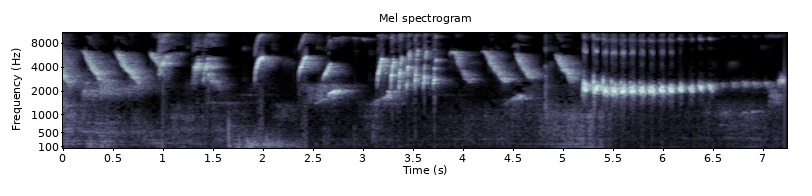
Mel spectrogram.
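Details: White-rumped shama singing at night, a fast varied run of loud whistled and chattering phrases, many notes sweeping down, ending in a long rapid trill that holds one pitch for about a second.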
